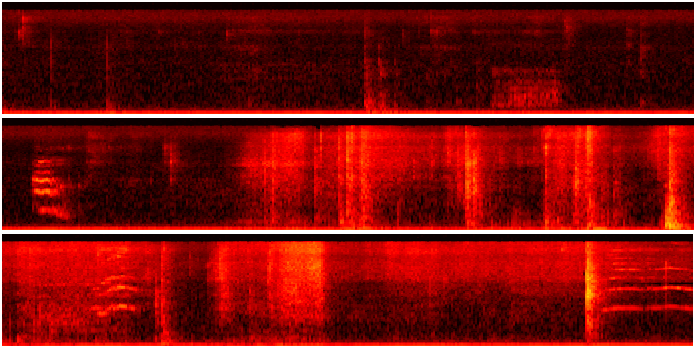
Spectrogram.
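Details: Kittens in their nest, awake while their mother is neither nursing nor cleaning them. Faint, short high mews break through now and then among soft thumps and rustling, over a steady low hum.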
